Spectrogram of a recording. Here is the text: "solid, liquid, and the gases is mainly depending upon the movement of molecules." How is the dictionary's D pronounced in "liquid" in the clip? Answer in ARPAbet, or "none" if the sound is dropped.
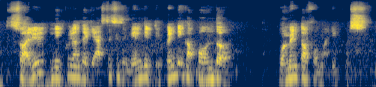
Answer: none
